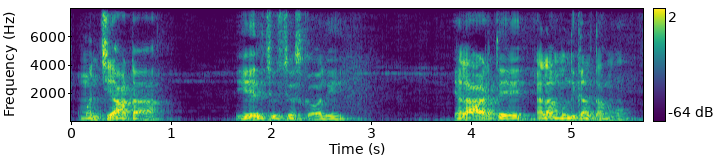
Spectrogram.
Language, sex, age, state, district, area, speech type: Telugu, male, 18-30, Andhra Pradesh, Sri Balaji, rural, spontaneous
